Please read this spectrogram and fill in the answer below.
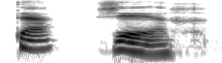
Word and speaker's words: étagères: Le S est muet. Les étagères de pain.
